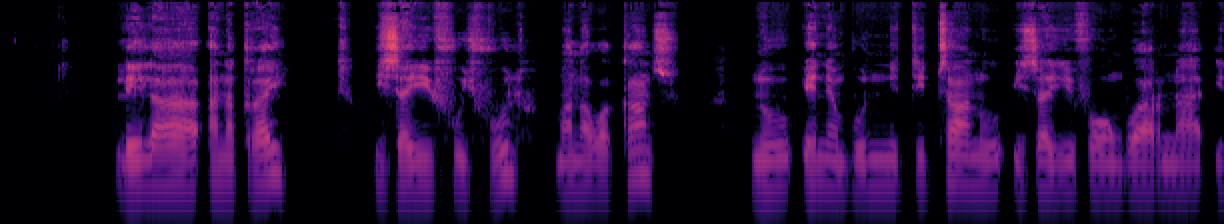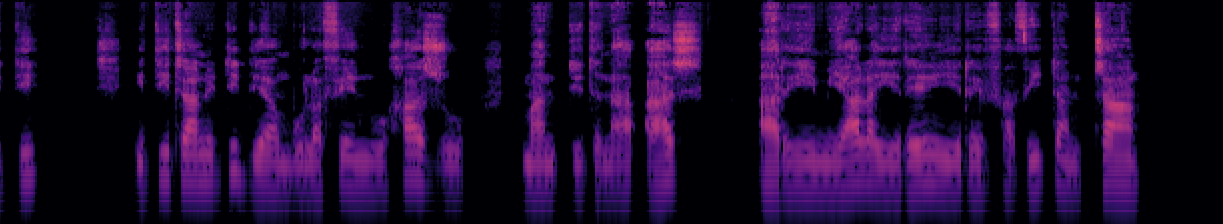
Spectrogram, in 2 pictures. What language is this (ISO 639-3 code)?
mlg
